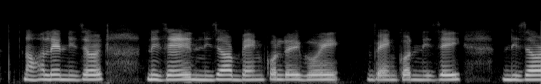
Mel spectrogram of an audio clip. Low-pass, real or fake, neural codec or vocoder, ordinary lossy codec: none; fake; codec, 16 kHz, 2 kbps, X-Codec, WavLM features, trained on Multilingual LibriSpeech; none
